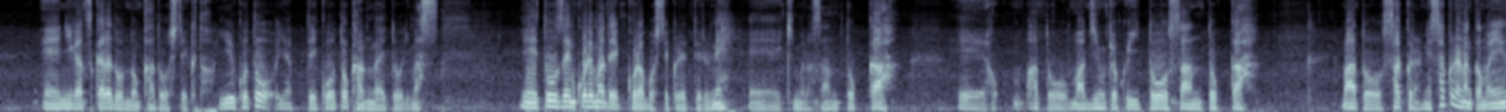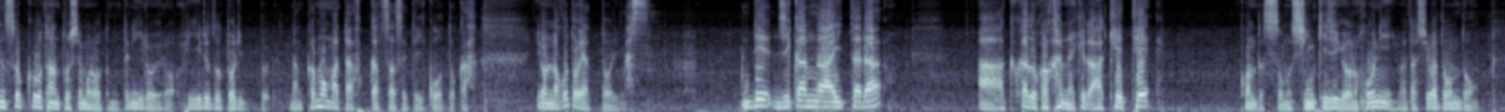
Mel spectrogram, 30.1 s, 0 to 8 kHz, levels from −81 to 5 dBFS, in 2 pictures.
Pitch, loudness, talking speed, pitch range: 110 Hz, -16 LUFS, 380 characters per minute, 95-125 Hz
